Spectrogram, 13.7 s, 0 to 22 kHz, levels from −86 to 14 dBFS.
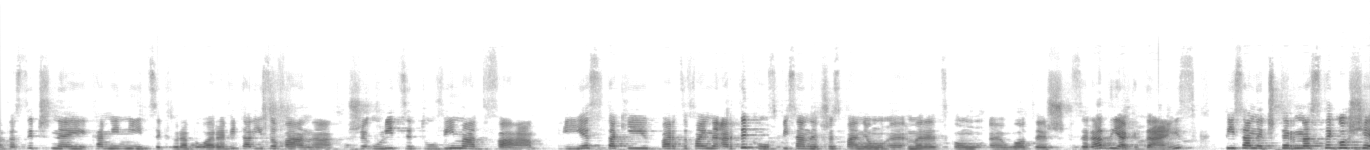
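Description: A noise suppressor applied to music or sounds runs through the whole clip: a speech-tuned processor is treating steady, sustained material as noise, so the level keeps swinging by around 10 dB as it clamps down and lets go. Sudden onsets get through at near full strength, while held portions and decaying tails are pulled down, giving the sound a pumping, unsteady, thinned-out quality. Sound cut by the noise suppressor shows up in five stretches, where the suppressor pushes parts of the signal well below their surroundings: 0.0 to 1.74 s (deepest drop about 15 dB), 2.31 to 2.78 s (about 9 dB), 3.32 to 6.91 s (about 20 dB), 7.7 to 8.48 s (about 15 dB) and 9.37 to 12.27 s (about 20 dB). Within each stretch only fragments are cut, from a few hundred milliseconds up to roughly two seconds in the longest one. Sustains sink and tails end early.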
